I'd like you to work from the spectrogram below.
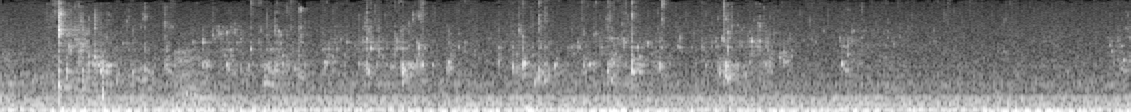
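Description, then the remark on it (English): Water trickles and splashes into a glass of pink lemonade in a steady, fairly quiet stream of small bubbly drips, over a constant low hum, with no one speaking. “I put water in my pink lemonade.”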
